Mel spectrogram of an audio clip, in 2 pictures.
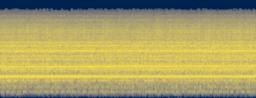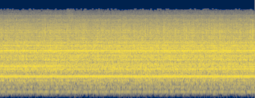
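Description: A lathe tool cuts steel on a turning workpiece.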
